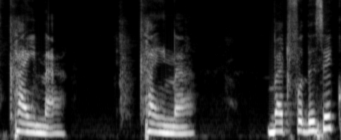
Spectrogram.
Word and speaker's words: keine: Although when you pronounce it, you're supposed to pronounce it as kina.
